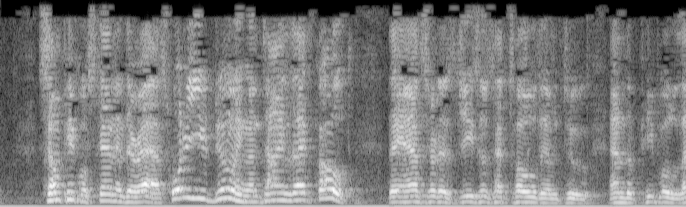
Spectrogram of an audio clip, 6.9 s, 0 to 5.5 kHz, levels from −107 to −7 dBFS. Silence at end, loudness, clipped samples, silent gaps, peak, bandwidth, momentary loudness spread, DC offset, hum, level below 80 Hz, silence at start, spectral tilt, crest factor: 0 s; -20 LUFS; under 0.1%; none; -2 dBFS; 5.4 kHz; 8 LU; 2%; none; -60 dBFS; 0.4 s; -6.5 dB/octave; 18 dB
